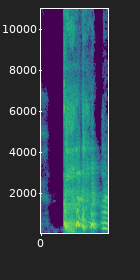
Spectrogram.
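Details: Adult woman about two weeks into COVID-19, treating symptoms with Mucinex and Tylenol: dry cough.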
